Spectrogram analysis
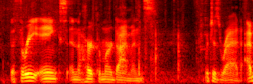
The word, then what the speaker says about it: Herkimer: So, tell me the pronunciation of this again. I can look at it. Herkimer. Herkimer.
